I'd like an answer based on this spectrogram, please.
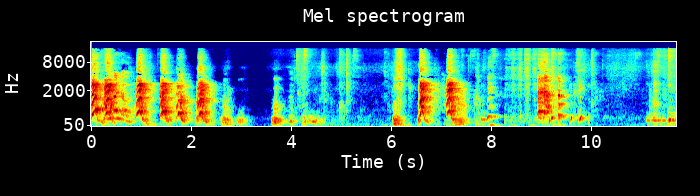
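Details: Long-coated German Shepherd puppy barking while refusing a multivitamin and arguing with its owner: bursts of rapid, harsh barks in quick runs, pauses, then further clustered barks and softer grumbles.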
